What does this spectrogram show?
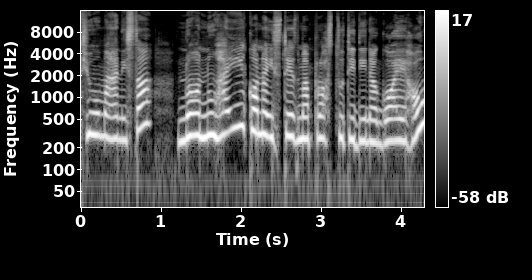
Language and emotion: Nepali, disgusted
